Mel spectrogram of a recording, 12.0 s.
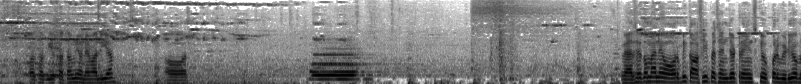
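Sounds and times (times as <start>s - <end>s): train horn blast: 4.6s - 5.8s
train wheels clattering over rail joints: 5.8s - 10.6s.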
